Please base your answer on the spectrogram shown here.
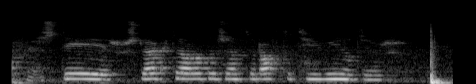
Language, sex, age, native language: Icelandic, male, 12, Icelandic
